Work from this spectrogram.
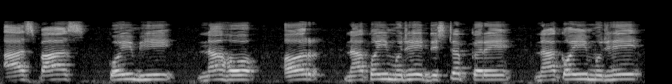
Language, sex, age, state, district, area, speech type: Urdu, male, 18-30, Bihar, Purnia, rural, spontaneous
